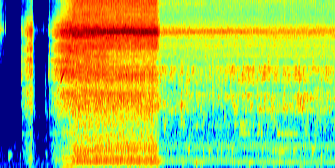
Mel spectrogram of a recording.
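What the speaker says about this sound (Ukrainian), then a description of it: "Раз буримо." A power drill bores a hole into concrete for an anchor screw: after a couple of short bursts it whines loudly and steadily for about two seconds, then cuts to a quieter hum.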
